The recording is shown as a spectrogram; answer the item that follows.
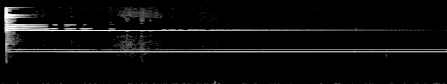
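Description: Two tuning forks from a one-octave set of planet tuners, the D fork struck against the E fork. A sharp metallic strike is followed by two close high tones that ring steadily and slowly fade.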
